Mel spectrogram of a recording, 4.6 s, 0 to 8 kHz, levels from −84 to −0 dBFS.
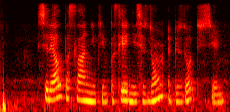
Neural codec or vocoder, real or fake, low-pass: codec, 16 kHz in and 24 kHz out, 1 kbps, XY-Tokenizer; fake; 7.2 kHz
